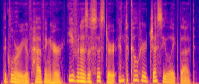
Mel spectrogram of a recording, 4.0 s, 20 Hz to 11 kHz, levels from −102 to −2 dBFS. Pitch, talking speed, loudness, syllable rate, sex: 120 Hz, 240 wpm, -18 LUFS, 5.6 syllables/s, male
